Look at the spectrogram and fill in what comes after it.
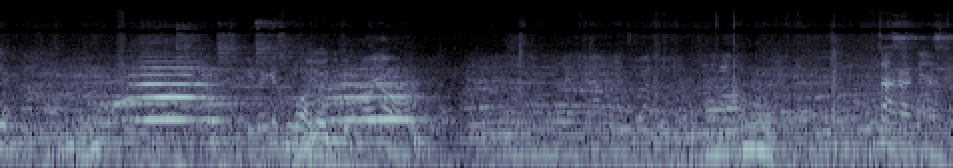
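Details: Lame giant cow coming down from a truck, giving long rising-and-falling moos with bright harmonics, two strong calls in the first four seconds, then softer lowing, with faint music and voices.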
